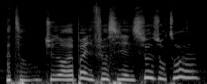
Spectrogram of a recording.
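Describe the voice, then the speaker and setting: A man's voice: very high voice, fast, a little mellow, voice pushed up. A man voicing a shy, lovestruck young man who is nervous and dreamy, reading the game dialogue aloud with earnest sighs.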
